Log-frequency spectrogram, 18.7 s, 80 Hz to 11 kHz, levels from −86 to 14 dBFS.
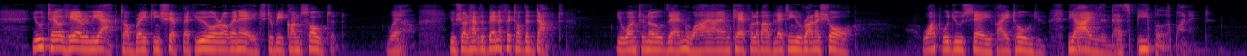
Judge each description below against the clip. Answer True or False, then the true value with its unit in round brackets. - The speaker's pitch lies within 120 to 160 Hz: True (140 Hz)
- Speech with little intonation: True (1.9 semitones)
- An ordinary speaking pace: True (170 wpm)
